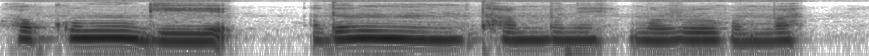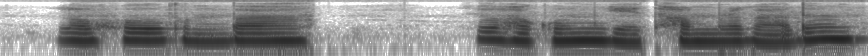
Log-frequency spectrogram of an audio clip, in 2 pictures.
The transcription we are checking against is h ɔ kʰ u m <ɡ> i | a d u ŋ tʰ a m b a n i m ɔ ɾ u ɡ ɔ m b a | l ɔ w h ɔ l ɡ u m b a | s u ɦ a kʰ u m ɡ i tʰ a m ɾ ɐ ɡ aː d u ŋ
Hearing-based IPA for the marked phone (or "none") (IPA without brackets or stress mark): ɡ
